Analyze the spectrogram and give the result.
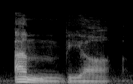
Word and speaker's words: انبیا: بعد بگیم انبیا. ما تو فارسی هم اینطوری میگیم، شنبه رو میگیم شنبه، پنبه رو میگیم پنبه، در برای اینکه راحت تر بشه تلفظ اینطوری تلفظ میکنیم.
